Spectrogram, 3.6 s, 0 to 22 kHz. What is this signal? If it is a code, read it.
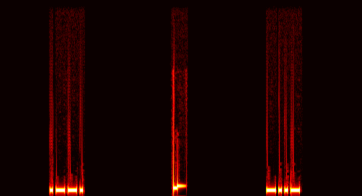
Morse code, heard as a keyed tone, about 40 wpm, 700 Hz. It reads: P X
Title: Single Letter-Number 40wpm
